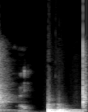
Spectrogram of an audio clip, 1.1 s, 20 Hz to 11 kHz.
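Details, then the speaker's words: Teaching demonstration with drum instruments, not a real patient: a deep thump quickly followed by a second, brighter hit, very close together, after normal R1–R2; split first heart sound. "Ese sería un desdoblamiento del primer ruido cardíaco."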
